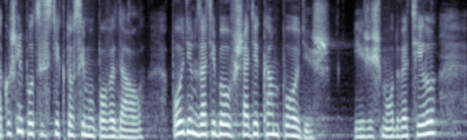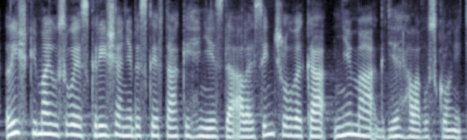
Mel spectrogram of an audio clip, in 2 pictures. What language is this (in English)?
Slovak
